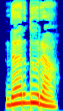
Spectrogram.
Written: ದರದುರ

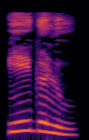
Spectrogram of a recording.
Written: ಎಕ್ಕಲ

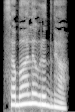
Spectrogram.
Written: ಸಬಾಳವೃದ್ಧ

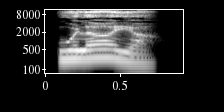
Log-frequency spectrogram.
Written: ಒಳಾಯ

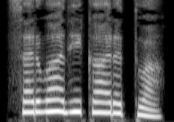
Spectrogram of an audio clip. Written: ಸರ್ವಾಧಿಕಾರತ್ವ

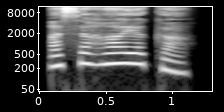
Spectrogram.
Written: ಅಸಹಾಯಕ

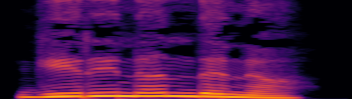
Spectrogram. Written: ಗಿರಿನಂದನ

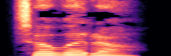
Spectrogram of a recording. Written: ಚವರ

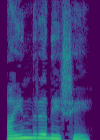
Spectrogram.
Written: ಐಂದ್ರದಿಶೆ

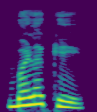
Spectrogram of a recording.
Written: ಬಳಾಕೆ

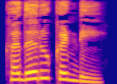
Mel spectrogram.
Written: ಕದರುಕಡ್ಡಿ

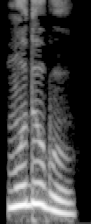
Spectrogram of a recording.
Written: ಮುದುಕು

